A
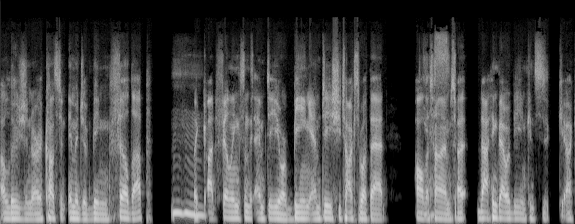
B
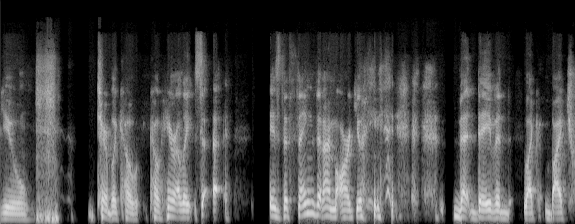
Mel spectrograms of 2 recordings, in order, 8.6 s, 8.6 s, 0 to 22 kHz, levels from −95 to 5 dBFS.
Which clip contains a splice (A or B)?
A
